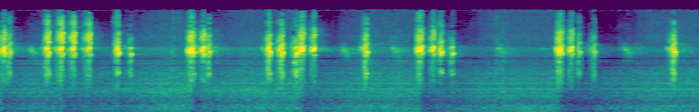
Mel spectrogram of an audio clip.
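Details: Young barn swallows leaving the nest, two of them already out and one returning after a short flight; dense bursts of sharp, high-pitched chirps, often doubled or tripled, repeated irregularly throughout.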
